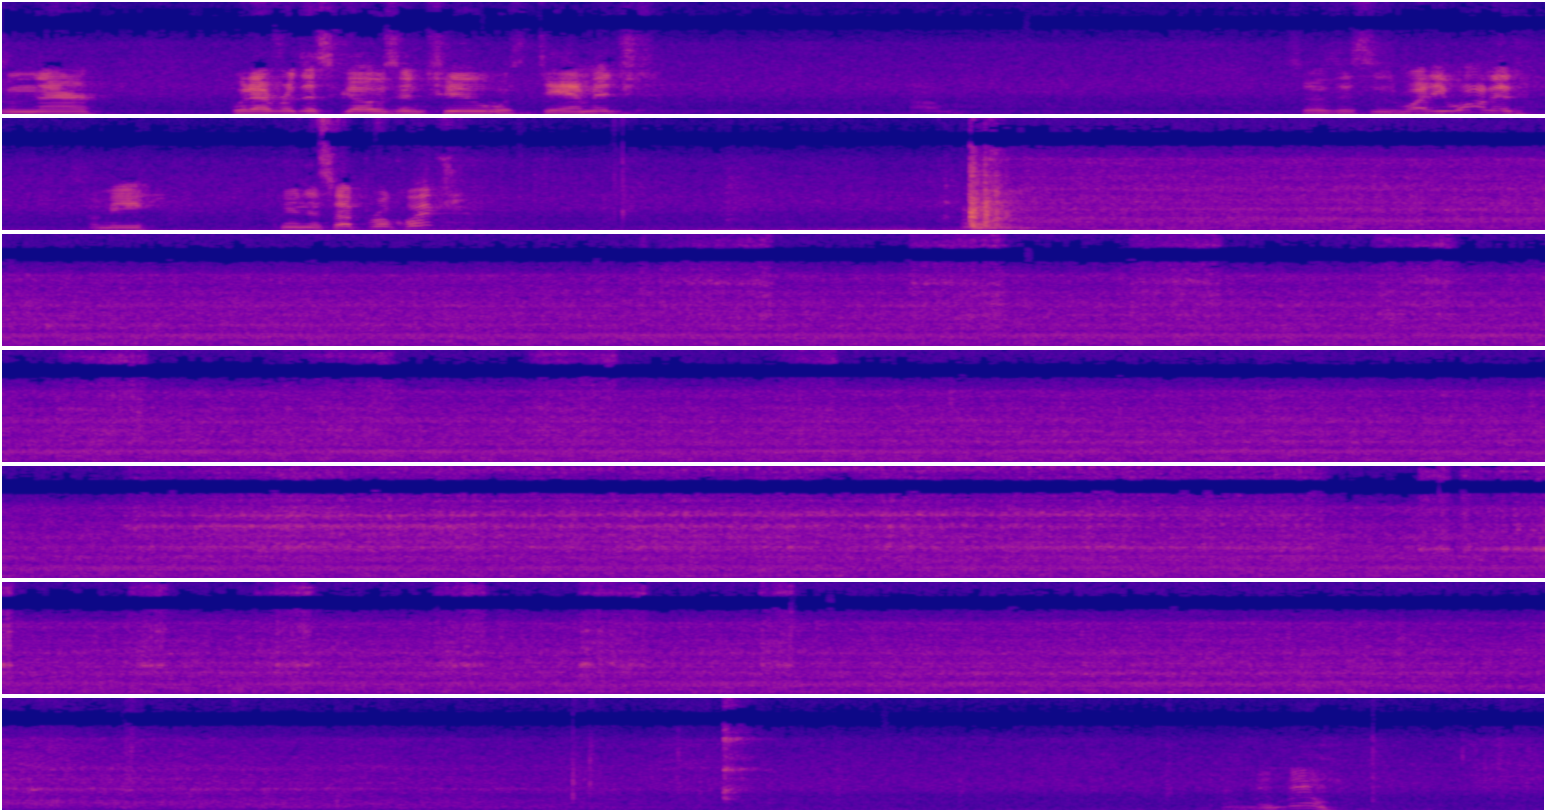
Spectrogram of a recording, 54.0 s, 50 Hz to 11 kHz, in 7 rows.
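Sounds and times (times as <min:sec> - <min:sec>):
lathe starting clunk: 0:12.4 - 0:13.1
metal lathe motor humming: 0:13.6 - 0:48.6
file scraping spinning metal: 0:18.3 - 0:27.7, 0:30.2 - 0:42.6.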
